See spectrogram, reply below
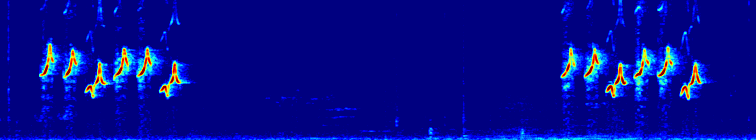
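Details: Cinereous Tit lure song played to provoke other birds to answer. Two phrases of about six high, sharp rising notes each, separated by a quiet gap of nearly four seconds with faint low noise.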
